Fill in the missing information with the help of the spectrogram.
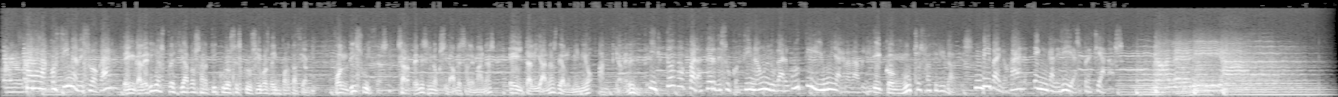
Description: Descripció Publicitat dels magatzems Galerías Preciados Gènere radiofònic Publicitat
